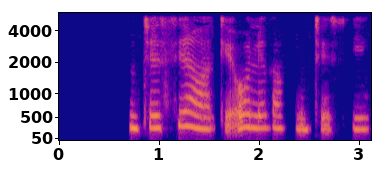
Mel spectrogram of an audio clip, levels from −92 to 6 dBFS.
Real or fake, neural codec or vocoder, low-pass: fake; codec, 24 kHz, 0.9 kbps, WavTokenizer, medium speech release version 1; 5.4 kHz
